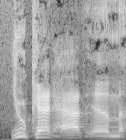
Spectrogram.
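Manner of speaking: very deep, slow voice, dropped several octaves. Retelling what the lady said, the speaker quotes her imitating a very deep voice. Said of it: "her voice dropped several octaves, ... talking in a very deep voice".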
